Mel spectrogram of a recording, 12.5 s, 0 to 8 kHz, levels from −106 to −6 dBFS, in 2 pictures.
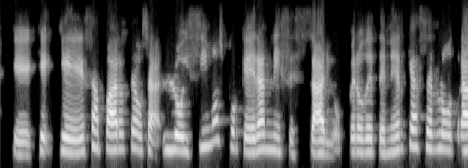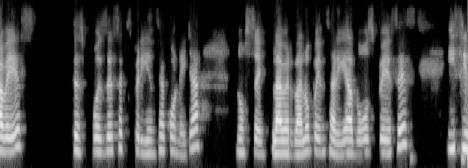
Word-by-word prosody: que 170 -2 -1
que 215 -1 -1
que 200 -3 +3
esa 250 +6 0
parte 235 +1 +5
o 235 - 0
sea, 215 0 0
lo 225 0 +3
hicimos 275 - -5
porque, 245 -6 0
era 230 +3 +6
necesario, 190 -5 +1
pero 205 -1 0
de 200 0 0
tener 200 +4 -3
que - - -3
hacerlo 250 -3 0
otra 225 -1 +6
vez 275 +8 -2 0.5
después 210 -2 -4
de 215 - -2
esa 220 +3 -9
experiencia 215 -5 -9
con 215 -5 -7
ella, 260 - -3 0.5
no 195 -2 -6
sé, 190 -2 -7
la 185 0 +6
verdad 180 -1 +1
lo 205 +2 -3
pensaría 195 -3 -1
dos 195 +2 -7
veces 265 +11 -2 0.5
y 245 -1 -3
si 255 -1 0
215 Hz, 170 wpm, -23 LUFS, 195-240 Hz, 0.5 s, era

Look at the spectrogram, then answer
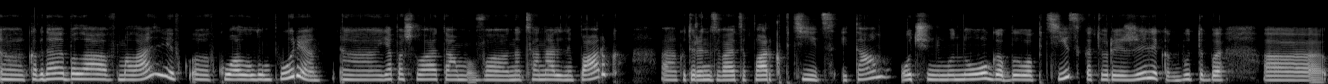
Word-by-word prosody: А, 230 -2 +1
когда 240 +3 +2
я - - +3
была 245 -1 +3
в 215 +1 -13
Малайзии, 240 - +2
в 260 - -11
К - - -21
э, 225 -2 -2
в 215 - -19
Куала-Лумпуре, 225 - +3 0.2
а, 215 -1 -3
я 230 +2 -1
пошла 230 -1 -1
там 215 -1 -3
в 210 0 -2
национальный 215 0 -1
парк, 300 - -1 0.3
а, 205 - -4
который 215 -1 0
называется 210 0 0
"Парк 215 +1 +1
птиц", 215 -3 -4
и 200 - -5
там 290 - -2
очень 225 0 0
много 230 +2 +4
было 215 +1 +2
птиц, 275 - -2
которые 220 -1 -1
жили 250 +8 +3
как 190 -6 -7
будто 230 +1 -3
бы, 205 -1 0 0.4
а 195 - -1
220 Hz, 160 wpm, -24 LUFS, 210-235 Hz, 0.4 s, много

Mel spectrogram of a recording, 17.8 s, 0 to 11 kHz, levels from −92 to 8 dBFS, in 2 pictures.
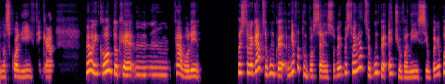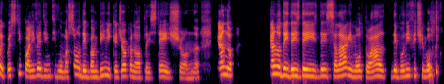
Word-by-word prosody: la 205 +1 -6
squalifica. 205 0 -3 0.6
Però 385 +4 +4
ricordo 325 +1 +4
che, 275 -3 +2
mhmm, 265 -1 -9
cavoli, 220 -9 -1 0.7
questo 340 0 -1
ragazzo 325 - +4
comunque 310 -1 0
mi 320 - -1
ha - - +3
fatto - - -5
un - - -6
po' 215 - -2
senso, 215 0 -4
per 260 +2 -1
questo 340 +2 -2
ragazzo 420 - 0
comunque 335 -1 -1
è 305 -1 -2
giovanissimo, 200 -4 -5
perché 255 +8 -2
poi 295 -6 +1
questi 235 +7 -4
qua 220 -5 +3
li 210 - -3
vedi 235 -2 +1
in 215 0 -9
TV 210 -1 -15
ma 190 +1 -5
sono 270 +5 -4
dei 205 -3 +2
bambini 225 +6 -2
che 200 - -3
giocano 215 -1 -2
alla 180 - -3
PlayStation, 175 -2 -5 0.3
che 245 +2 +4
hanno 255 -4 +3 0.7
che 285 - +3
hanno 295 -1 +6
dei 250 -2 +7
dei 230 0 +7
s - - -10
dei 220 -3 +5
dei 225 +1 +2
salari 225 +2 +1
molto 200 -1 -1
alt 215 +2 +1
dei 210 +1 +1
bonifici 230 +3 -4
molto 220 - -2
230 Hz, 180 wpm, -19 LUFS, 205-275 Hz, 0.7 s, dei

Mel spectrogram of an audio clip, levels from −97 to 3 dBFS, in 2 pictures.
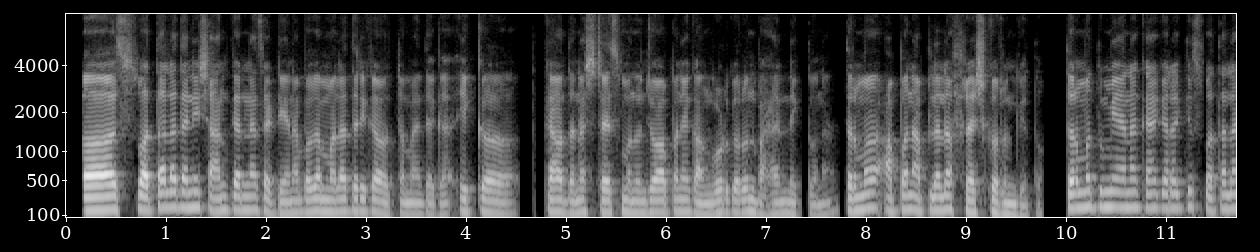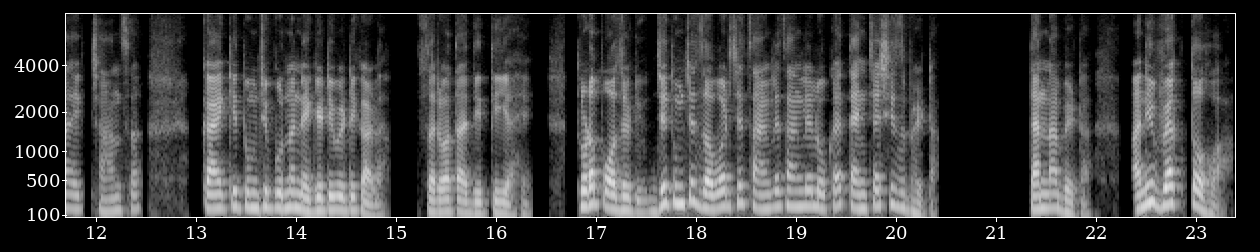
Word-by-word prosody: अ, 145 +1 +11
स्वतःला 155 +3 +2
त्यांनी 175 0 -1
शांत 150 -5 -4
करण्यासाठी 150 -5 -3
आहे 115 - -4
ना 125 - -5
बघा 135 +2 -1
मला 135 0 -2
तरी 135 -1 -3
काय 130 -1 -2
होतं 115 -1 -7
माहिती 110 0 -7
आहे 105 - -9
का, 110 +1 -10 0.2
एक 130 +1 -6
अ, 115 -3 -3 0.4
काय 135 - +1
होतं 120 -1 -5
ना 130 - -4
स्ट्रेस 125 -1 -3
म्हणून 125 -2 -5
जेव्हा 130 0 0
आपण 130 +1 -7
एक 130 -2 -6
अंघोळ 115 +3 -4
करून 130 +1 -4
बाहेर 110 0 -8
निघतो 110 -3 -10
ना, 105 +2 -11 0.2
तर 140 - 0
मग 165 +4 -2
आपण 155 +4 -4
आपल्याला 145 +1 -2
फ्रेश 125 -1 -1
करून 115 -5 -3
घेतो. 100 +1 -12 0.3
तर 165 - +4
मग 180 +1 -3
तुम्ही 180 0 -2
आहे 175 - -3
ना 175 - -3
काय 165 0 -4
करा 165 0 -4
की 180 - -7
स्वतःला 160 -1 -5
एक 155 -1 -5
छानसं 145 +2 -7 0.6
काय, 165 0 +6
की 165 +3 -1
तुमची 175 0 +1
पूर्ण 170 0 +2
निगेटिव्हिटी 145 +1 +3
काढा. 105 -7 0 0.5
सर्वात 130 +1 +2
आधी 120 -2 +1
ती 120 -2 +1
आहे. 110 -1 -11 0.5
थोडा 185 +3 +8
पॉझिटिव्ह 145 -7 +3
जे 205 - +5
तुमचे 220 +2 +3
जवळचे 180 +3 +3
चांगले-चांगले 185 0 -1
लोक 170 0 -2
आहेत, 190 - 0
त्यांच्याशीच 180 +3 0
भेटा. 115 -5 -6 1.0
त्यांना 165 +2 +4
भेटा 120 -8 -4 0.5
आणि 195 +9 +6
व्यक्त 210 0 +5
व्हा. 125 - +1
145 Hz, 185 wpm, -21 LUFS, 125-170 Hz, 1.0 s, अ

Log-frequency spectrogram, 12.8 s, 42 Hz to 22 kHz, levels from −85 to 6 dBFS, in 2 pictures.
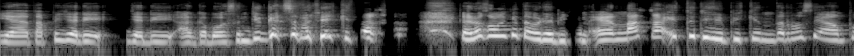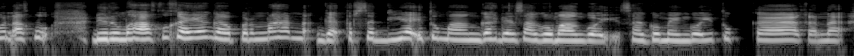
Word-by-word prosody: Iya 210 -1 +3
tapi 215 +6 -3
jadi 230 -3 +4 0.3
jadi 215 -1 0 0.2
agak 195 +2 -3
bosan 210 +4 0
juga 430 +10 +5
sebenernya 400 -4 +5
kita 325 +3 +4 0.7
karena 295 +3 +6
kalau 410 0 +7
kita 375 -6 +2
udah 260 -2 +6
bikin 235 +1 -6
enak 275 +6 +4
Kak 360 0 +3
itu 390 +1 -1
dibikin 285 -3 +3
terus 305 +4 -2
ya 275 - -1
ampun 320 +6 -8
aku 295 +4 -8 0.4
di 280 - +1
rumah 285 +1 0
aku 290 +3 -11
kayaknya 330 -1 +2
nggak 280 -2 -2
pernah 280 +4 -5
ana 315 -1 -8
nggak 255 +3 -4
tersedia 285 +1 -4
itu 330 - -9
mangga 260 +1 -3
dan 265 -1 -2
sago 255 -3 -3
mango 240 -1 -1
i - - -16
sago 255 -1 -5
mango 250 0 -4
itu 265 +3 -12 0.2
Kak 255 -1 -4
karena, 240 +1 -8
270 Hz, 195 wpm, -17 LUFS, 245-305 Hz, 0.7 s, kalau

